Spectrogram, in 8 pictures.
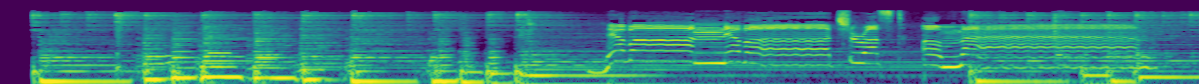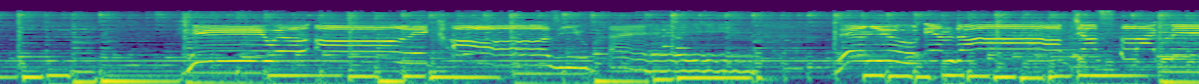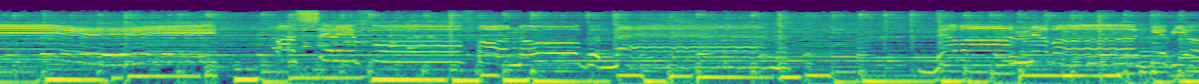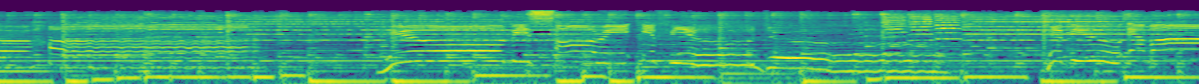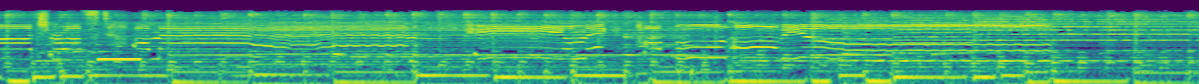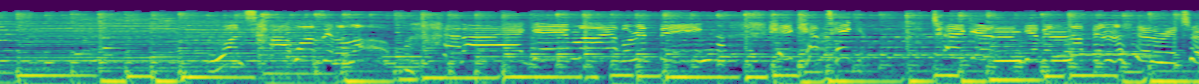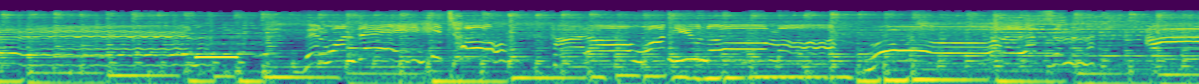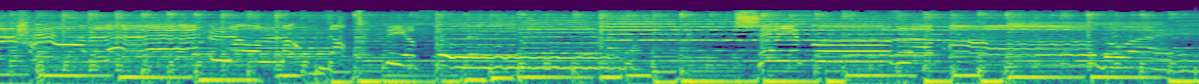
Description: gives a spirited performance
